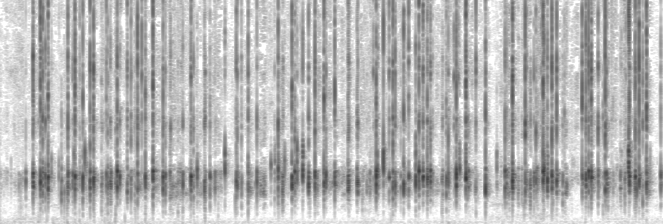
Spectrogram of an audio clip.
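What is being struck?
Hollow articulated plastic fidget toy.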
